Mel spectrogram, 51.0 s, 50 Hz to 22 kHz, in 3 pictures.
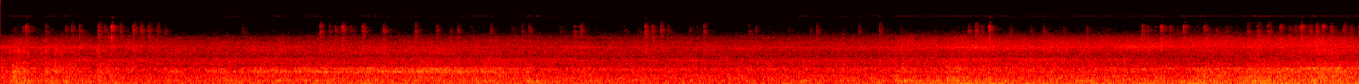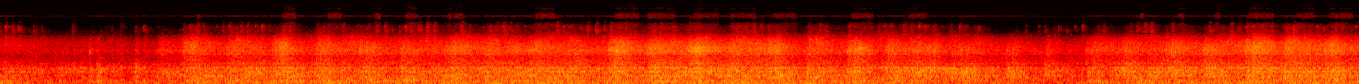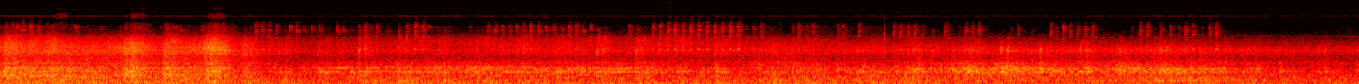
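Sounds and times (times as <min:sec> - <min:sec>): train rumbling from on board: 0:00.0 - 0:50.9.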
